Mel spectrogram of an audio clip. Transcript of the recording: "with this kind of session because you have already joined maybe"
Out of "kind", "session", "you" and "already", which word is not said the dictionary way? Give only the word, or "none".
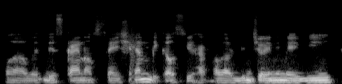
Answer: already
